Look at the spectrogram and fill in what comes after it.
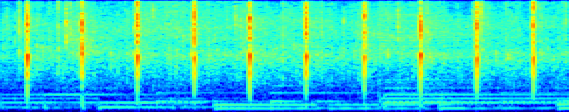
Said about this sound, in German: So mutig, dass ihr aufgestanden seid. So mutig. Ich möchte euch da wirklich einen Applaus geben.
